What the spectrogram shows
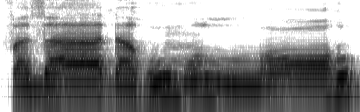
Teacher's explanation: اور لفظ اللہ کے لام کو موٹا کریں گے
